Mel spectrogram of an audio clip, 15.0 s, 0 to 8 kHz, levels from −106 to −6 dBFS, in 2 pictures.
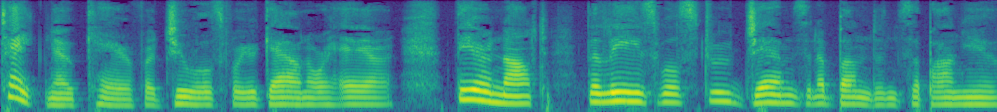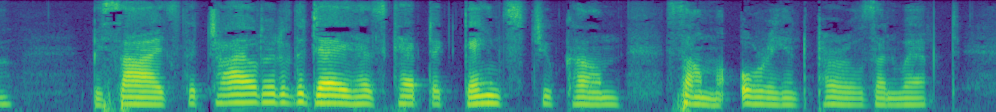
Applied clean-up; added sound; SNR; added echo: none; none; none; none.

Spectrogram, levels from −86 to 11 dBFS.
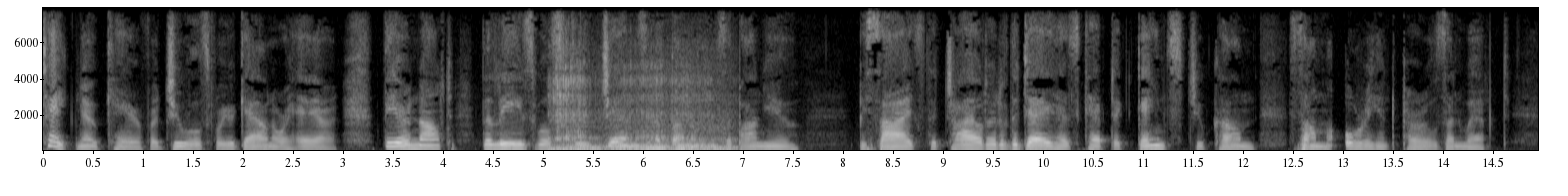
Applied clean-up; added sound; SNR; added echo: none; Accelerating, revving, vroom; 0 dB; none.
